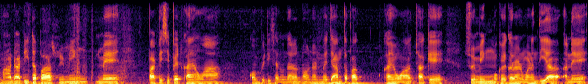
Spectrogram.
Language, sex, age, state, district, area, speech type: Sindhi, male, 18-30, Gujarat, Kutch, rural, spontaneous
